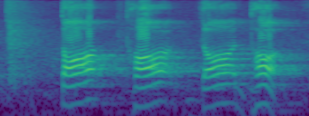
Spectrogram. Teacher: त थ द ध उच्चारण करो तो क्या आपकी जीभ दांत को टच कर रही है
